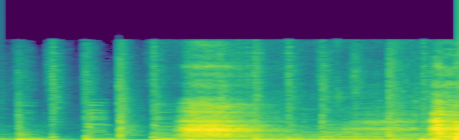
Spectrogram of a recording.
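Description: Background music with a steady beat and bass line, with a single loud, breathy exhale or gasp from a person about a second in.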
